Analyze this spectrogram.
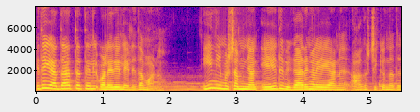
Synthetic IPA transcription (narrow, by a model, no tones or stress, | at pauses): iðɨjɐd̪aːt̪ːɐt̪ːilʋɐɭɐɾe̞leliðɐmaːɳɨ | iːnimiʂɐmɲaːne̞ːðɨʋiɣaːɾɐŋːɐɭe̞jaːɳɨʔaːɣɐrʂikʲːunːɐðɨ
